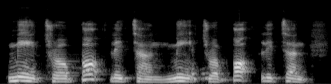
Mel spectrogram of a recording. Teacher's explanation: you raise your voice up twice not just once twice metropolitan metropolitan notice twice here you have two stresses and you · Notice, you start high, metropolitan. So you raise your voice up twice, not just once, twice. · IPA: /metrəpɑːlətən/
